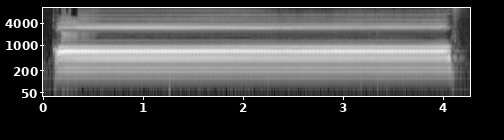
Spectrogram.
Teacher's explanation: قوف کی ادائیگی بھی بہت ہی آسان، یعنی کہ اس کو ہم ادا کریں گے تو اس سے بھی 5 الف کی مقدار کھینچ کر پڑھیں گے اور اس کا مخرج زبان کی جڑ اور تالو کے نرم حصے سے اسے ادا کریں گے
